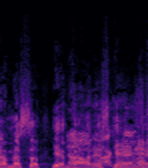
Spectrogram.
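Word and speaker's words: Valdes-Scantling: Yeah, no, Valdez Scantling.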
